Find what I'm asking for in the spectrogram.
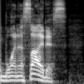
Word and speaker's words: Buenos Aires: First of all, that is how you say Buenos Aires.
